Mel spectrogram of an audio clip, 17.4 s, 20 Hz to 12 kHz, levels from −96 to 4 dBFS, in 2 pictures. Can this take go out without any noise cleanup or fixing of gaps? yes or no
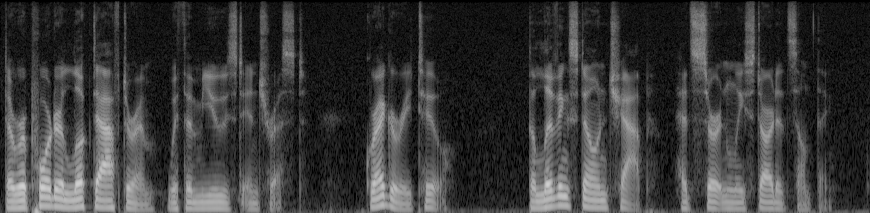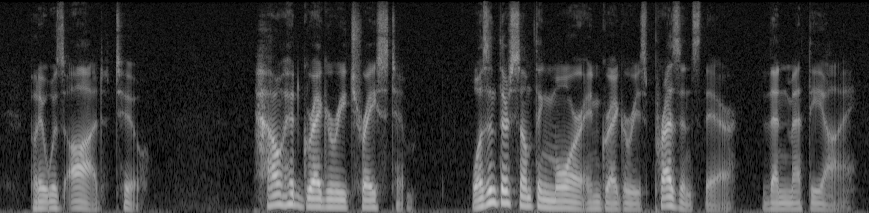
yes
